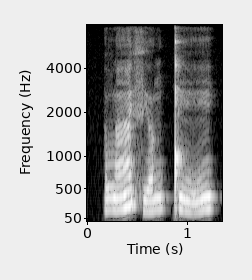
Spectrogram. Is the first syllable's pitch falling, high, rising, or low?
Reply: rising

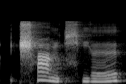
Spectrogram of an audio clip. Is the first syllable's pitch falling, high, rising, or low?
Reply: falling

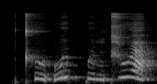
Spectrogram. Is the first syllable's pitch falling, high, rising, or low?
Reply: low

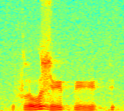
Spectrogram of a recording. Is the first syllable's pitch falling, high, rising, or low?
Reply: rising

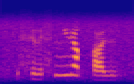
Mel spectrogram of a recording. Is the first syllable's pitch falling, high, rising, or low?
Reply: low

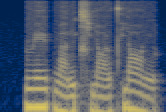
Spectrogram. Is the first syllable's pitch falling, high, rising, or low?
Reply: high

